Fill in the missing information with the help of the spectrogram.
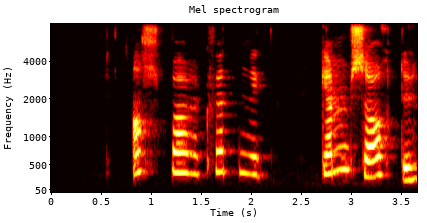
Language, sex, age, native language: Icelandic, male, 10, Icelandic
